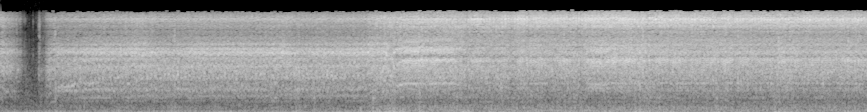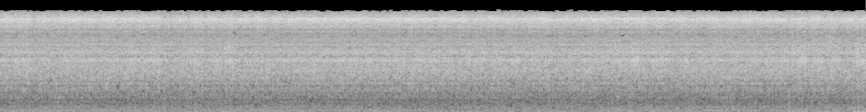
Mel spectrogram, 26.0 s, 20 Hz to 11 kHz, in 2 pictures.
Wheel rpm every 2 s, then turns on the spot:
90, 120, 120, 210, 230, 230, 230, 230, 230, 230, 240, 230, 230.
none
